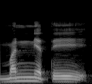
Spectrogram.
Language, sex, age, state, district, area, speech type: Sanskrit, male, 18-30, West Bengal, Darjeeling, urban, read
